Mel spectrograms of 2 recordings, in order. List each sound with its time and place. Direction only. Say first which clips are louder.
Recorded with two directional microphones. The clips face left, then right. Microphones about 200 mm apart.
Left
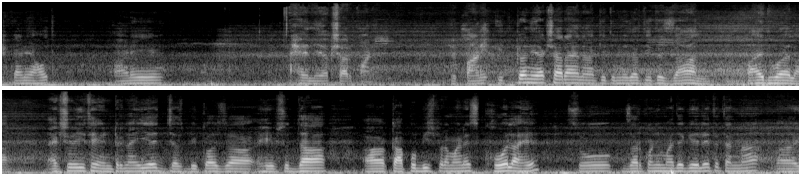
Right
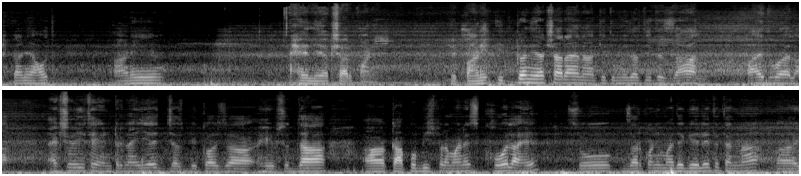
0.1 s speech: left 3 dB; 15° left (ahead or behind)
2.8 s speech: right 2 dB; centre (ahead or behind); by 15.5 s 15° left (ahead or behind)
